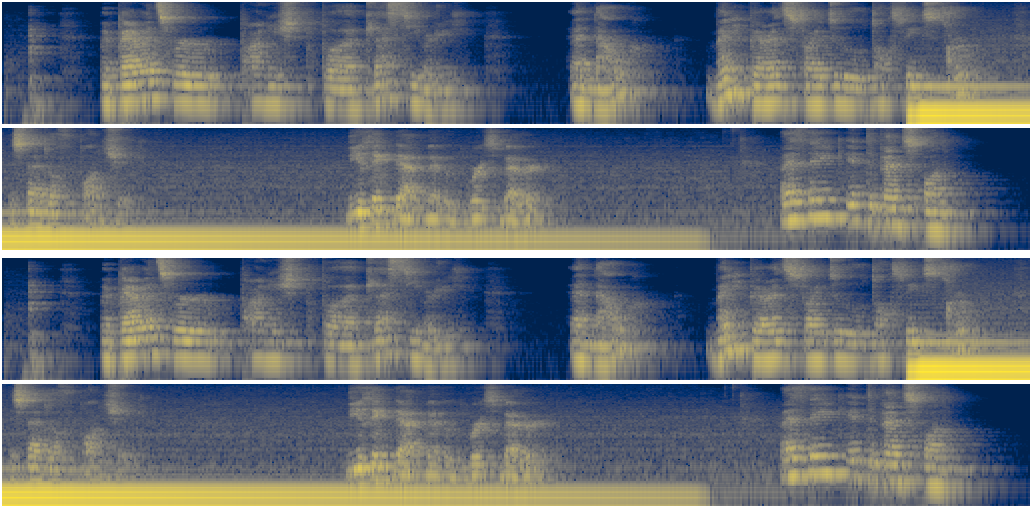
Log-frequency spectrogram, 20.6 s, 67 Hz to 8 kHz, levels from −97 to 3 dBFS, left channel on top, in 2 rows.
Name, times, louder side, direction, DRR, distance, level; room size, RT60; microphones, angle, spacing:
voice 1, 1.0-2.1 2.4-2.9 3.2-4.6 5.7-6.4 7.0-9.7 10.1-11.5 17.6-19.7, left 1 dB, 35° left, -6 dB, 1.0 m, -28 dB
Piano, 9.0-17.1, right 4 dB, 85° right, 0.6 m, -15 dB
voice 2, 10.0-10.4 11.6-18.1, left 1 dB, 20° right, -7 dB, 1.3 m, -31 dB
3.4 x 2.6 x 3.2 m, 0.78 s
head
